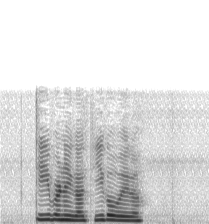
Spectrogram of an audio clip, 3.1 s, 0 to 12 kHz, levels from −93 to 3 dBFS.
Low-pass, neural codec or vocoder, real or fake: 7.2 kHz; codec, 16 kHz, 0.9 kbps, LongCat-Audio-Codec; fake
